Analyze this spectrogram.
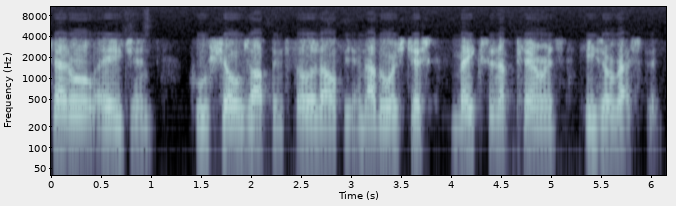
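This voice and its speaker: A man talks at a fairly high pitch in an unremarkable speaking voice, his pitch varying in an ordinary way. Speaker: caller. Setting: phone call.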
